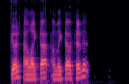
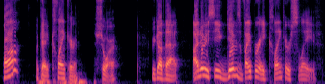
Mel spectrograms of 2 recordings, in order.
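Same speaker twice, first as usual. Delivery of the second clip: ordinary talk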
